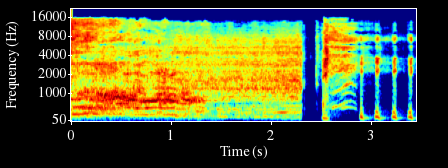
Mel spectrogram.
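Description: A man lets out a loud, drawn-out triumphant victory howl lasting a couple of seconds, then a brief pause before a series of short, rhythmic breathy huffs like heavy panting as he props his hands on his hips.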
